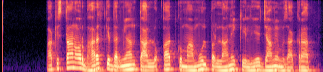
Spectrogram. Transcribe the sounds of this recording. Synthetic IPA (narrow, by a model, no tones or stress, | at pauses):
paːkɪst̪aːnɔːɾbʱaːɾət̪ked̪ɐɾmijaːnt̪aːlːʊqaːt̪komaːmuːlpɐɾlaːnekelied͡ʒaːmemʊzaːkɾaːt̪̚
